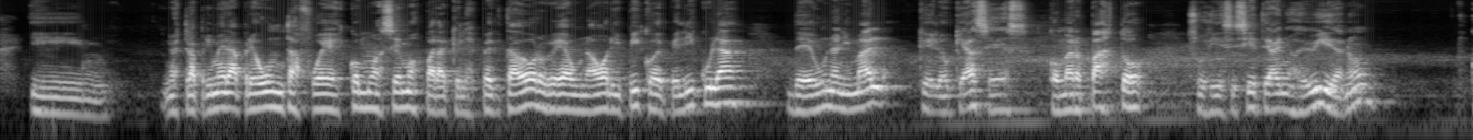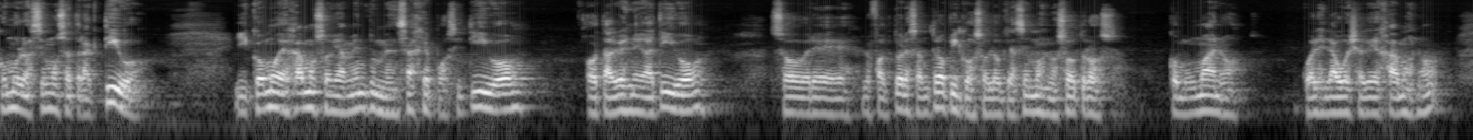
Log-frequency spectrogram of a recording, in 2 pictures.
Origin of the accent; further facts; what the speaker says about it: Neuquén, Argentina; born there; also born or lived in Cipolletti, Argentina / Buenos Aires, Argentina; De acá de la zona, de Chipoleti, nací en Neuquén, me fui a estudiar a Buenos Aires, trabajé allá varios años, me vine para la zona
